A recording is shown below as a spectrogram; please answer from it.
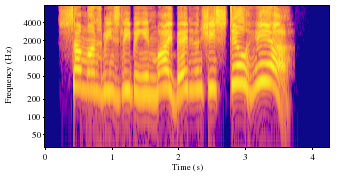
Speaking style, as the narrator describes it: the baby bear cried

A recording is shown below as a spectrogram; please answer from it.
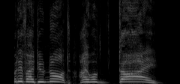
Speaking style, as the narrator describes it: Franz cried

